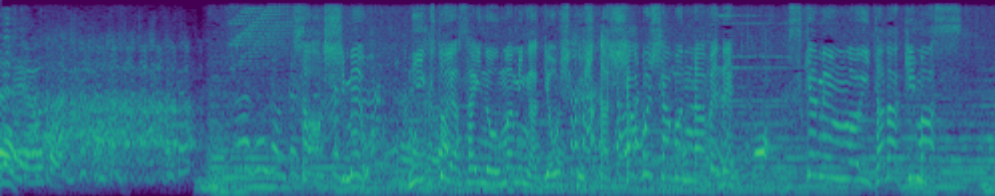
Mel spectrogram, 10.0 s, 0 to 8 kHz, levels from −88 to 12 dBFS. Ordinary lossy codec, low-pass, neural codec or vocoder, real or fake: none; 7.2 kHz; none; real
